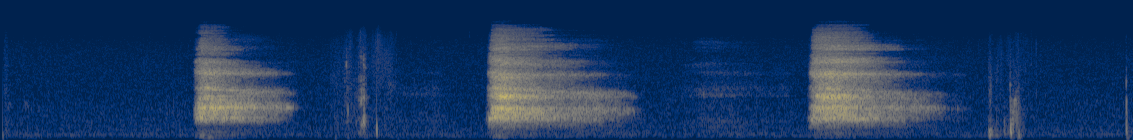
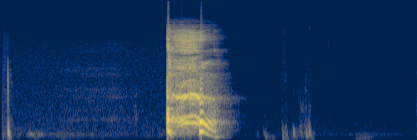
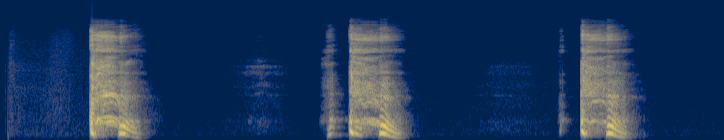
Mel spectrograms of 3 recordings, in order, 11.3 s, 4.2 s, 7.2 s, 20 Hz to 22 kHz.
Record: {"exhalation_length": "11.3 s", "exhalation_amplitude": 6910, "exhalation_signal_mean_std_ratio": 0.36, "cough_length": "4.2 s", "cough_amplitude": 32768, "cough_signal_mean_std_ratio": 0.26, "three_cough_length": "7.2 s", "three_cough_amplitude": 26219, "three_cough_signal_mean_std_ratio": 0.31, "survey_phase": "beta (2021-08-13 to 2022-03-07)", "age": "45-64", "gender": "Male", "wearing_mask": "No", "symptom_new_continuous_cough": true, "symptom_runny_or_blocked_nose": true, "symptom_sore_throat": true, "symptom_fever_high_temperature": true, "symptom_change_to_sense_of_smell_or_taste": true, "symptom_loss_of_taste": true, "smoker_status": "Never smoked", "respiratory_condition_asthma": false, "respiratory_condition_other": false, "recruitment_source": "REACT", "submission_delay": "4 days", "covid_test_result": "Positive", "covid_test_method": "RT-qPCR", "covid_ct_value": 18.0, "covid_ct_gene": "E gene", "influenza_a_test_result": "Negative", "influenza_b_test_result": "Negative"}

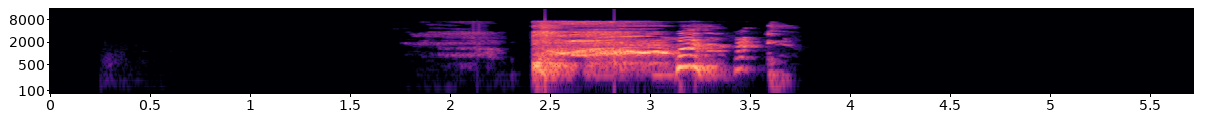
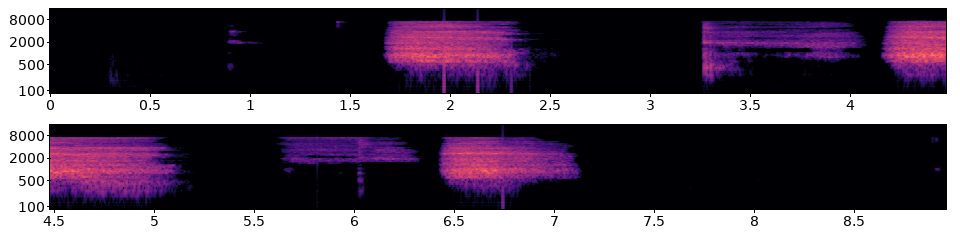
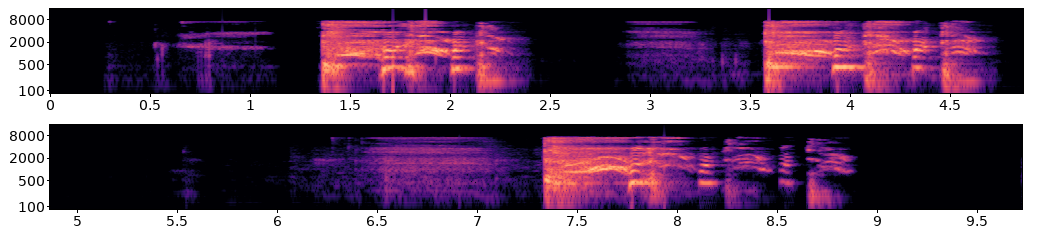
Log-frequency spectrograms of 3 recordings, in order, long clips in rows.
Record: {"cough_length": "5.7 s", "cough_amplitude": 29611, "cough_signal_mean_std_ratio": 0.35, "exhalation_length": "9.0 s", "exhalation_amplitude": 8472, "exhalation_signal_mean_std_ratio": 0.39, "three_cough_length": "9.7 s", "three_cough_amplitude": 32767, "three_cough_signal_mean_std_ratio": 0.43, "survey_phase": "beta (2021-08-13 to 2022-03-07)", "age": "18-44", "gender": "Female", "wearing_mask": "No", "symptom_new_continuous_cough": true, "symptom_runny_or_blocked_nose": true, "symptom_shortness_of_breath": true, "symptom_abdominal_pain": true, "symptom_onset": "3 days", "smoker_status": "Never smoked", "respiratory_condition_asthma": true, "respiratory_condition_other": false, "recruitment_source": "REACT", "submission_delay": "2 days", "covid_test_result": "Negative", "covid_test_method": "RT-qPCR", "influenza_a_test_result": "Negative", "influenza_b_test_result": "Negative"}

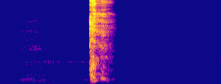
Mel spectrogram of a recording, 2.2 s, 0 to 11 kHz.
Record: {"cough_length": "2.2 s", "cough_amplitude": 32768, "cough_signal_mean_std_ratio": 0.21, "survey_phase": "beta (2021-08-13 to 2022-03-07)", "age": "18-44", "gender": "Female", "wearing_mask": "No", "symptom_none": true, "smoker_status": "Never smoked", "respiratory_condition_asthma": true, "respiratory_condition_other": false, "recruitment_source": "REACT", "submission_delay": "1 day", "covid_test_result": "Negative", "covid_test_method": "RT-qPCR", "influenza_a_test_result": "Unknown/Void", "influenza_b_test_result": "Unknown/Void"}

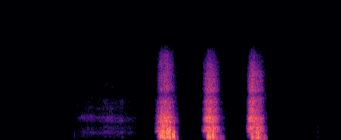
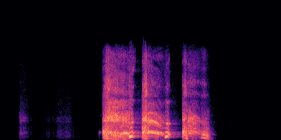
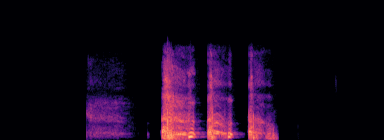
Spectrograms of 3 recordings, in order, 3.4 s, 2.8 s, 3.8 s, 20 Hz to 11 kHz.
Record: {"exhalation_length": "3.4 s", "exhalation_amplitude": 27573, "exhalation_signal_mean_std_ratio": 0.27, "cough_length": "2.8 s", "cough_amplitude": 29328, "cough_signal_mean_std_ratio": 0.44, "three_cough_length": "3.8 s", "three_cough_amplitude": 28352, "three_cough_signal_mean_std_ratio": 0.34, "survey_phase": "alpha (2021-03-01 to 2021-08-12)", "age": "45-64", "gender": "Female", "wearing_mask": "No", "symptom_none": true, "smoker_status": "Current smoker (11 or more cigarettes per day)", "respiratory_condition_asthma": false, "respiratory_condition_other": false, "recruitment_source": "REACT", "submission_delay": "1 day", "covid_test_result": "Negative", "covid_test_method": "RT-qPCR"}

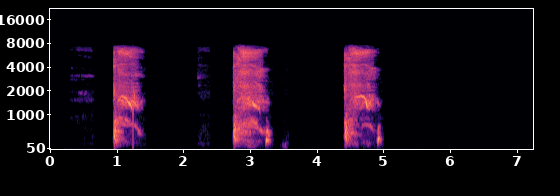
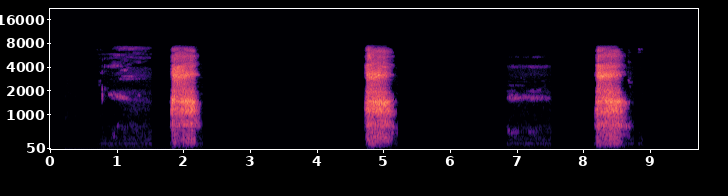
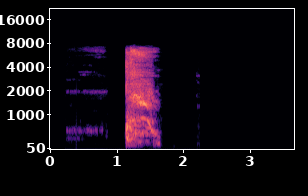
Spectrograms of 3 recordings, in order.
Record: {"three_cough_length": "7.3 s", "three_cough_amplitude": 26232, "three_cough_signal_mean_std_ratio": 0.36, "exhalation_length": "9.7 s", "exhalation_amplitude": 30099, "exhalation_signal_mean_std_ratio": 0.29, "cough_length": "3.7 s", "cough_amplitude": 24909, "cough_signal_mean_std_ratio": 0.28, "survey_phase": "beta (2021-08-13 to 2022-03-07)", "age": "45-64", "gender": "Female", "wearing_mask": "No", "symptom_runny_or_blocked_nose": true, "symptom_sore_throat": true, "symptom_fatigue": true, "symptom_other": true, "symptom_onset": "6 days", "smoker_status": "Never smoked", "respiratory_condition_asthma": false, "respiratory_condition_other": false, "recruitment_source": "Test and Trace", "submission_delay": "2 days", "covid_test_result": "Positive", "covid_test_method": "ePCR"}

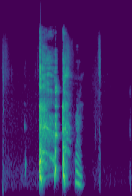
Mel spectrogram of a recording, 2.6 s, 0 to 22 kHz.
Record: {"cough_length": "2.6 s", "cough_amplitude": 29660, "cough_signal_mean_std_ratio": 0.27, "survey_phase": "beta (2021-08-13 to 2022-03-07)", "age": "45-64", "gender": "Female", "wearing_mask": "No", "symptom_none": true, "smoker_status": "Never smoked", "respiratory_condition_asthma": false, "respiratory_condition_other": false, "recruitment_source": "REACT", "submission_delay": "1 day", "covid_test_result": "Negative", "covid_test_method": "RT-qPCR", "influenza_a_test_result": "Negative", "influenza_b_test_result": "Negative"}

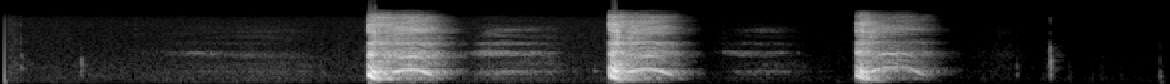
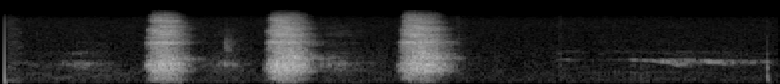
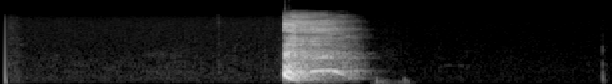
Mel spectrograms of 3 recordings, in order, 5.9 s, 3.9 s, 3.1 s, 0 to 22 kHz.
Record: {"three_cough_length": "5.9 s", "three_cough_amplitude": 32660, "three_cough_signal_mean_std_ratio": 0.26, "exhalation_length": "3.9 s", "exhalation_amplitude": 6169, "exhalation_signal_mean_std_ratio": 0.34, "cough_length": "3.1 s", "cough_amplitude": 29540, "cough_signal_mean_std_ratio": 0.21, "survey_phase": "beta (2021-08-13 to 2022-03-07)", "age": "45-64", "gender": "Female", "wearing_mask": "No", "symptom_none": true, "smoker_status": "Ex-smoker", "respiratory_condition_asthma": false, "respiratory_condition_other": false, "recruitment_source": "REACT", "submission_delay": "2 days", "covid_test_result": "Negative", "covid_test_method": "RT-qPCR"}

